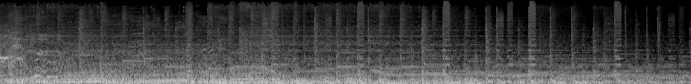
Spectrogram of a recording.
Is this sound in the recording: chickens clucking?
no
